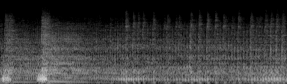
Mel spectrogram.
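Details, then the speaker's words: Beta 250 two-stroke after jetting change (38 pilot, Suzuki ECJ needle), low-speed riding: crisp, even pull off the bottom with no sputter; much cleaner and less uneven down low. "you can hear it's a lot lot cleaner down on the bottom not so uneven"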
